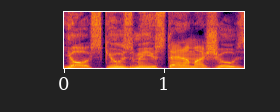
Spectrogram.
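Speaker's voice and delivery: Dominican man's way of speaking. Retelling another Dominican guy's club story: imitating his way of talking. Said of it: "He talks like this".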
